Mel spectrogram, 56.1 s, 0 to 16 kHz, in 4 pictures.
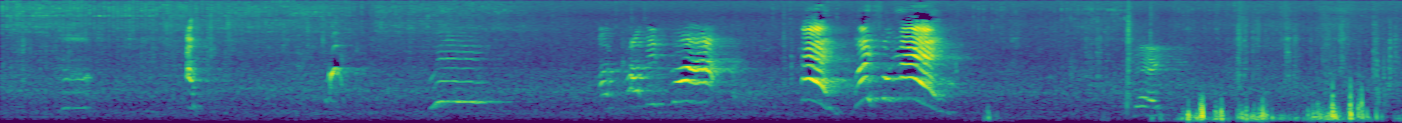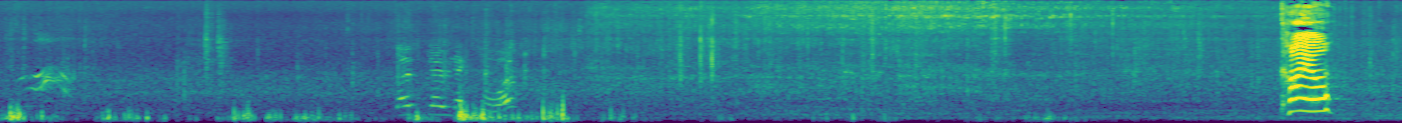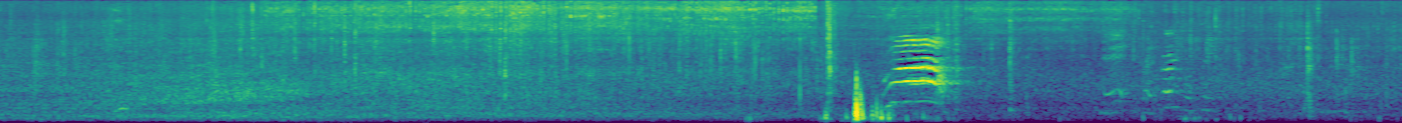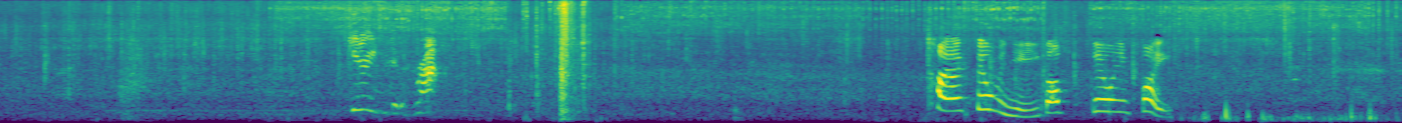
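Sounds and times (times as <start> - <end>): bicycle riding on tarmac: 0.0 - 56.0.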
